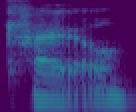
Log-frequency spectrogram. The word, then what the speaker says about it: Kahal: that's my married name kahal pronounced kale well Leaf said it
